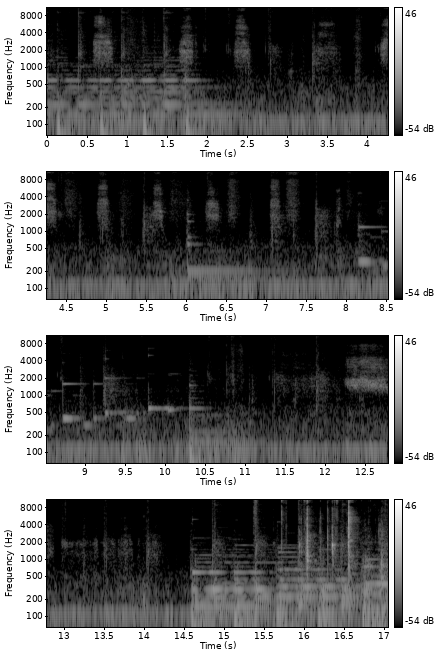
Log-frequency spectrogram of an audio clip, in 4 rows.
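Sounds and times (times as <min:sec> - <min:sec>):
faint background music: 0:00.0 - 0:17.0
pencil scratching on paper: 0:00.4 - 0:09.7, 0:10.4 - 0:14.6.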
